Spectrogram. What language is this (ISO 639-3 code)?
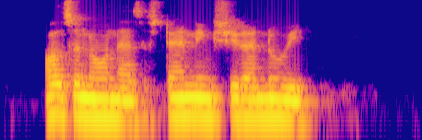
eng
